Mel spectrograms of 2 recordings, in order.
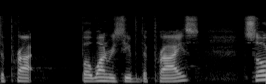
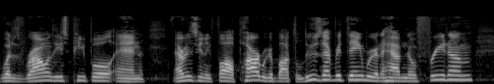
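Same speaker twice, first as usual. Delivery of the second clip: usual speaking voice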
